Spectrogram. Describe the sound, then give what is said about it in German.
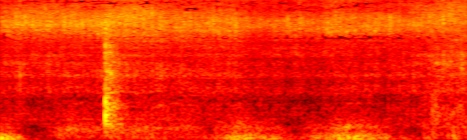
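Garlic sautéing in a tablespoon of butter in a pan gives a steady, soft sizzle and hiss throughout, with low stirring scrapes and one brief sharp click early on. “habe ich in einem äh, Esslöffel Butter etwas Knoblauch angeschwitzt”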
